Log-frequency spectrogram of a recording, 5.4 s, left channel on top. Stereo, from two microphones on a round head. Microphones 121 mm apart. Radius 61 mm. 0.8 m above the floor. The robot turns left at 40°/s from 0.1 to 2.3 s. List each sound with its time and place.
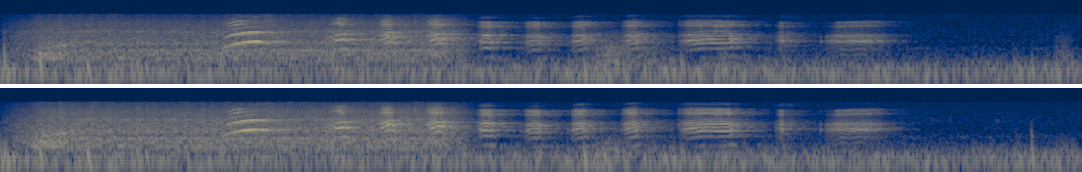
1.1 s a giggle: 10° left (ahead or behind), 0.6 m; by 4.4 s 25° right (ahead or behind), 0.6 m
